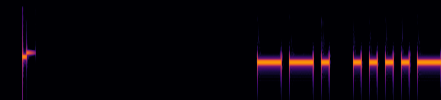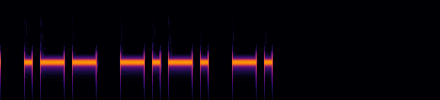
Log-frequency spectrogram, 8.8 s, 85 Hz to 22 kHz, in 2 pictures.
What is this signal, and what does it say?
Morse code, heard as a keyed tone, about 15 wpm, 700 Hz. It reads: G4WCN
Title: DXCC-100 Call Signs - 5 Characters - Repeated 2x - 15wpm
